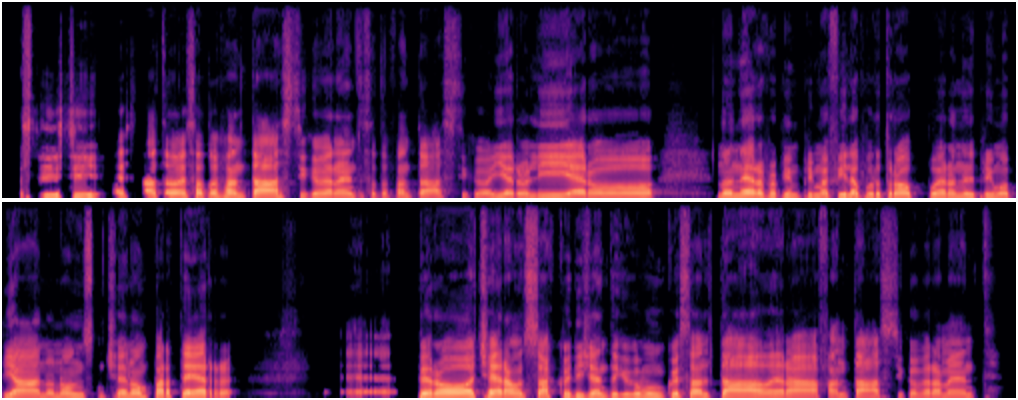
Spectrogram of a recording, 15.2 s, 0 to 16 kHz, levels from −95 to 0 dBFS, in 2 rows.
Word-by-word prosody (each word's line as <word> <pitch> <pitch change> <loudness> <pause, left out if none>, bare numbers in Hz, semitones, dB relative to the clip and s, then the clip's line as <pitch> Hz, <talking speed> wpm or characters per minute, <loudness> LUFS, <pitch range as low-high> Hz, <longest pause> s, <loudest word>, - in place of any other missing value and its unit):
Sì, 220 -1 -2
sì, 210 -5 -1
è 165 - -3
stato 180 +1 0
è 170 - +2
stato 180 0 0
fantastico, 160 -3 +2
veramente 160 0 0
è - - -18
stato 160 0 -11
fantastico. 140 -2 -5
Io 150 +4 -1
ero 155 -1 -1
lì, 155 +1 -1
ero 145 -1 0 0.4
non 170 +2 0
ero 190 -3 +5
proprio 180 +1 -3
in 170 - -7
prima 165 0 -3
fila 175 -1 0
purtroppo, 160 0 -1
ero 145 0 0
nel 150 -1 -3
primo 160 +1 -3
piano, 140 -2 +1
non 145 +1 -2
s - - -13
cioè 145 +2 -2
non 140 -1 +1
parterre. 130 -2 +2 0.7
E 295 - -16
ehm, 295 - -10 0.4
però 170 +1 +6
c'era 165 -2 +4
un 160 - +2
sacco 165 +1 -1
di 155 -2 -1
gente 165 -1 0
che 150 - -4
comunque 160 0 -1
saltava, 145 -2 +2
era 135 0 +1
fantastico 135 -1 -5
veramente. 130 0 -5
155 Hz, 175 wpm, -23 LUFS, 140-165 Hz, 0.7 s, però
